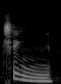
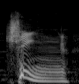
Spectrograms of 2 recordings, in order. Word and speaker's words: Qing: It rhymes with bling. Ping. Thing. Thing. I like thing. Most expensive Chinese item ever sold at auction is a Qing vase.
